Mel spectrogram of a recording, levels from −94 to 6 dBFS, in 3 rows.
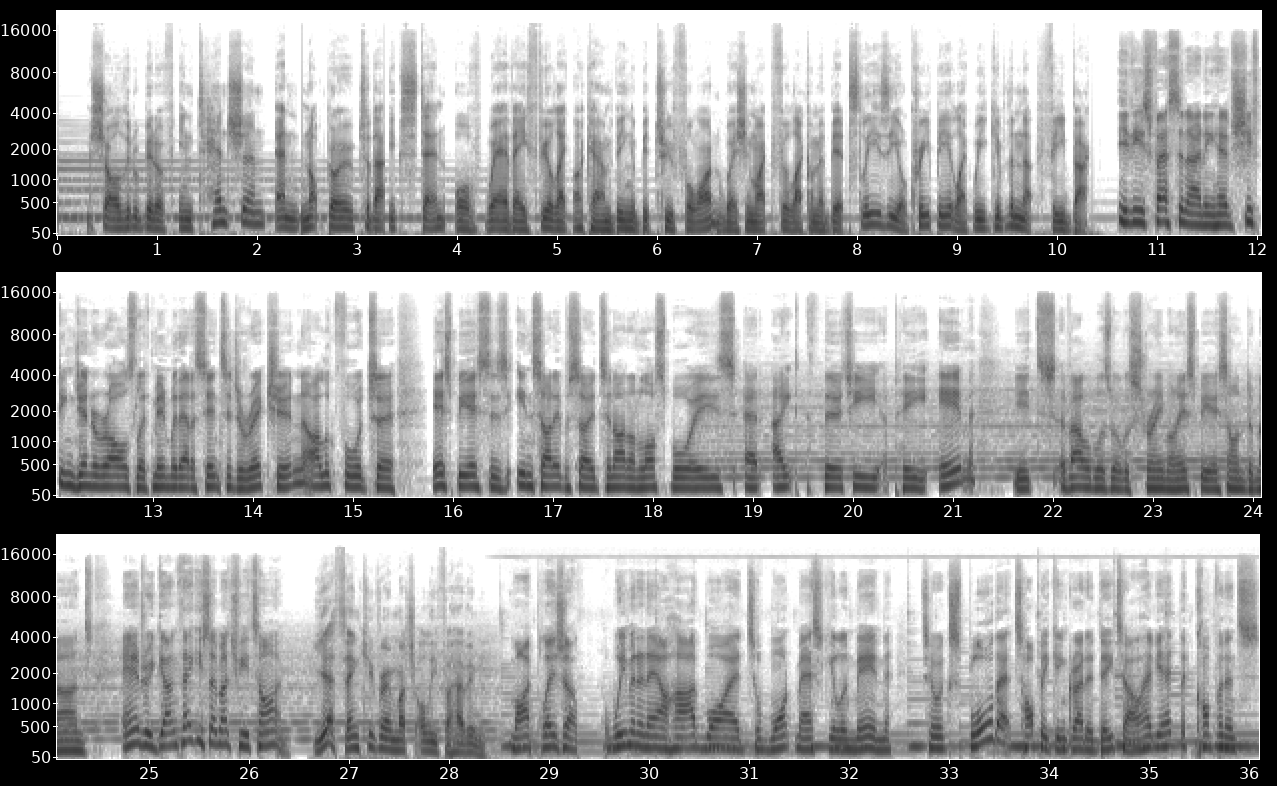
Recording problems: background music; noticeable; throughout; 15 dB below the speech

